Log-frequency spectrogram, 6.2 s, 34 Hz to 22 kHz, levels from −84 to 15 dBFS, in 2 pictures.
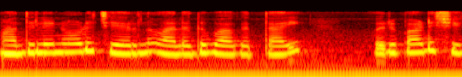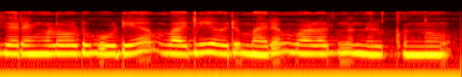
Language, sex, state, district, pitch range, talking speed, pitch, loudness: Malayalam, female, Kerala, Kollam, 245-270 Hz, 95 wpm, 250 Hz, -16 LUFS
